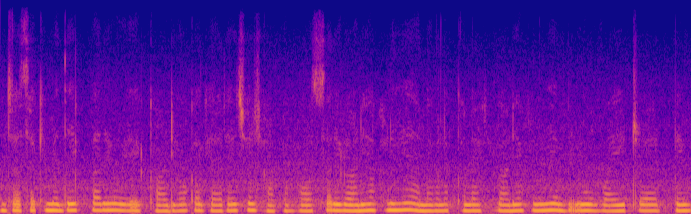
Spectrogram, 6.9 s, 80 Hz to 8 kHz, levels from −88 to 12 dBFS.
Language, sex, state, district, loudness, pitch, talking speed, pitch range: Hindi, female, Delhi, New Delhi, -14 LUFS, 225 Hz, 270 wpm, 220-230 Hz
